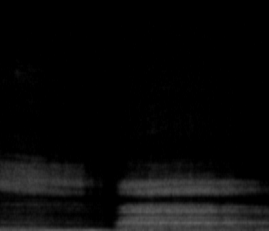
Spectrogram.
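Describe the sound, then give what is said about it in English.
Deep ujjayi breathing in a yoga flow, a faint, steady, throaty rushing breath sound with a brief dip partway through before the breathing resumes. “Deep, powerful Ujjayi Pranayama.”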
